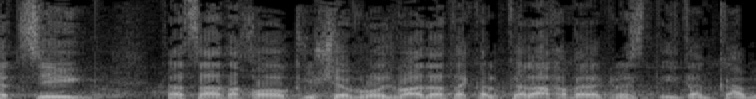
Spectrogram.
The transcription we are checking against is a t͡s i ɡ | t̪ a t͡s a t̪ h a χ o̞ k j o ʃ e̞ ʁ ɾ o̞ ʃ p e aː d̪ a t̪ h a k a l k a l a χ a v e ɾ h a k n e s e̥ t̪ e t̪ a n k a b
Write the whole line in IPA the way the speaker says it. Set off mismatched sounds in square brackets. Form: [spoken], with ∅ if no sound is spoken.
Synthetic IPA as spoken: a t͡s i ɡ | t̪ a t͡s a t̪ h a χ o̞ k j o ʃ e̞ [v] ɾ o̞ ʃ [b] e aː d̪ a t̪ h a k a l k a l a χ a v e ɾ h a k n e s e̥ t̪ [i] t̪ a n k a b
